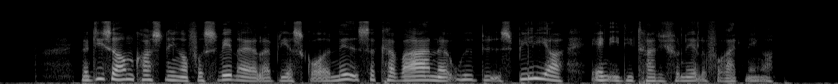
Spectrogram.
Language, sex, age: Danish, female, 69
